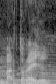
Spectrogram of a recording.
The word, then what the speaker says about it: Martorell: Porque le encarga a su vicepresidente, Fernando Abril Martorell. Qué bien pronuncias esa L. Esa L final. Esa L catalana estupenda.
